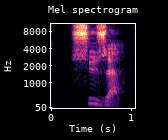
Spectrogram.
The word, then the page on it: susar: provençal; susa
